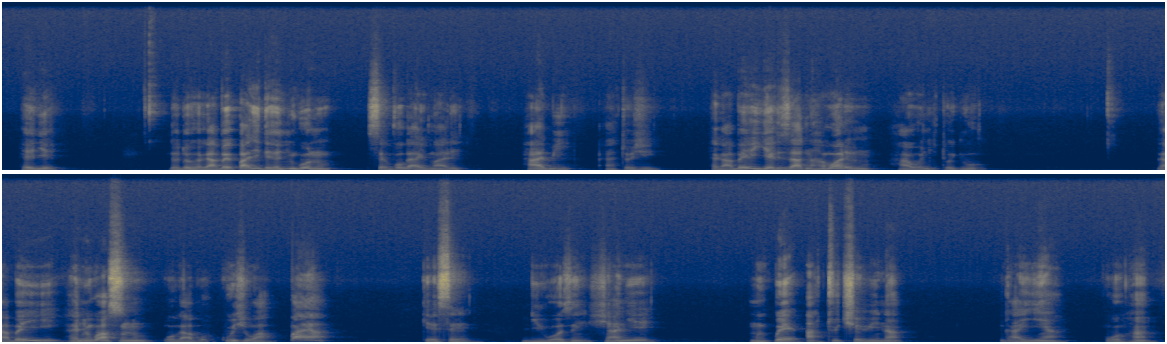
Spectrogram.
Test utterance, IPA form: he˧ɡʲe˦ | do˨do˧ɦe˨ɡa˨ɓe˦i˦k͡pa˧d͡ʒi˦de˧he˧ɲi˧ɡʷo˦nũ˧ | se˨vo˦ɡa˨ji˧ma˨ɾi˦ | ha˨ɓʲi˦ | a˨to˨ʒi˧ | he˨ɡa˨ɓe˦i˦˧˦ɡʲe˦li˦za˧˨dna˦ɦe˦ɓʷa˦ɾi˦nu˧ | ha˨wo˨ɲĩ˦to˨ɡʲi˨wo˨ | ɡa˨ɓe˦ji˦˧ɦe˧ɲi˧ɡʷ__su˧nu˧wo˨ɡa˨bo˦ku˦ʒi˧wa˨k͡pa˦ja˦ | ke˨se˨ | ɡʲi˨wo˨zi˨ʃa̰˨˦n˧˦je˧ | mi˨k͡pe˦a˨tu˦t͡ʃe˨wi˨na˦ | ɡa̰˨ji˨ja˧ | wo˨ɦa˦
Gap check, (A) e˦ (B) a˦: B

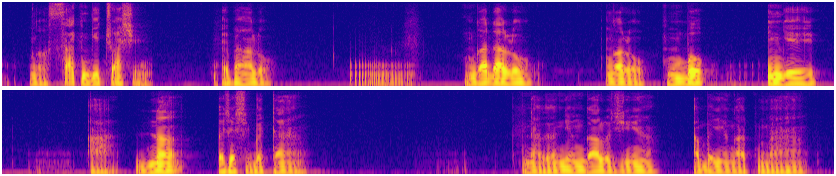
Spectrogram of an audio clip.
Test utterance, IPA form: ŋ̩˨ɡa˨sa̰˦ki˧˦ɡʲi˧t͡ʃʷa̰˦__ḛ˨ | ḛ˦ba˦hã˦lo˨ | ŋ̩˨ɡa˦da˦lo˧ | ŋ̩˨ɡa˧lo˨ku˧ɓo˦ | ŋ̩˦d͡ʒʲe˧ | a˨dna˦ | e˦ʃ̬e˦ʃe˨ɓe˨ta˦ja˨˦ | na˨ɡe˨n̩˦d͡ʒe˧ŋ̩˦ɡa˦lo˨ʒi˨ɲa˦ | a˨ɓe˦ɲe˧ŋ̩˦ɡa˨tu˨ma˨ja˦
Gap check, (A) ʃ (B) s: A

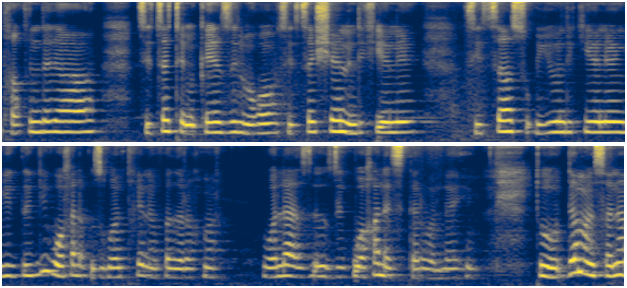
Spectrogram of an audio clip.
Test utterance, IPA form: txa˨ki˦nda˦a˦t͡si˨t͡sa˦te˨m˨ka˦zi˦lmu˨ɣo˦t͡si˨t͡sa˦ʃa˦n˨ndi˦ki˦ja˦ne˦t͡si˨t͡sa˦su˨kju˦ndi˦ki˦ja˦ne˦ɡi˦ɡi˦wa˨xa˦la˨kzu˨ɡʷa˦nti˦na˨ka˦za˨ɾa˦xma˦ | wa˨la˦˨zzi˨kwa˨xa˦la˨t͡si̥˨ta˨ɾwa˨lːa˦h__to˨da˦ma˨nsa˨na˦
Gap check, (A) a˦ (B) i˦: B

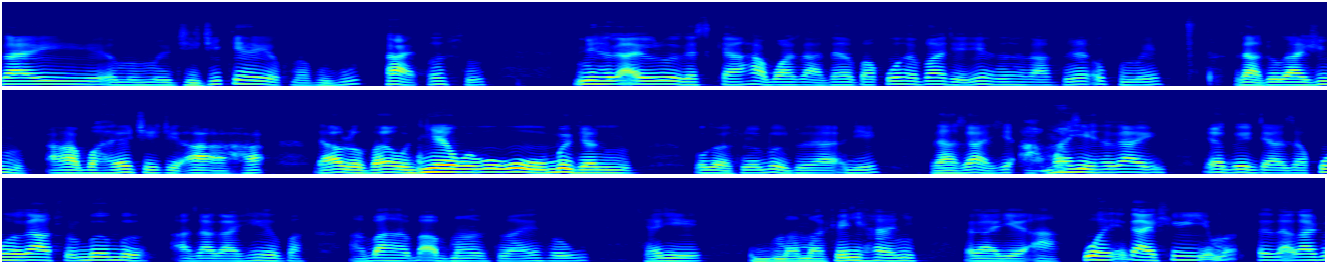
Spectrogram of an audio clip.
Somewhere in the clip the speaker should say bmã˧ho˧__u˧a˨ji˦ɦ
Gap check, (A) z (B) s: B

